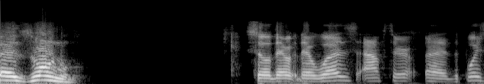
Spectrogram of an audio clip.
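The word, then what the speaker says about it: jono: It is called as zone. It is spelled as J-O-N-O. J-O-N-O, zone.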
